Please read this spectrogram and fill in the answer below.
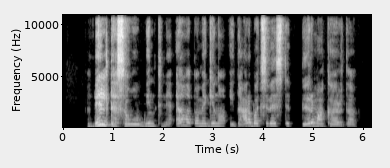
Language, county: Lithuanian, Telšiai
